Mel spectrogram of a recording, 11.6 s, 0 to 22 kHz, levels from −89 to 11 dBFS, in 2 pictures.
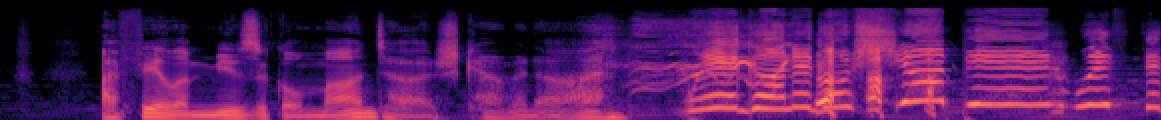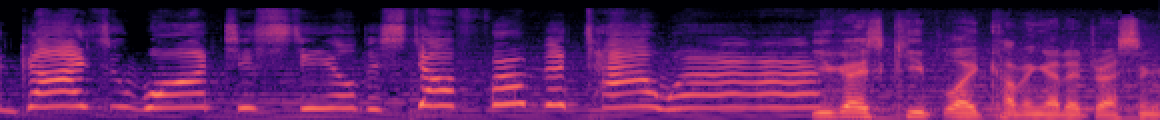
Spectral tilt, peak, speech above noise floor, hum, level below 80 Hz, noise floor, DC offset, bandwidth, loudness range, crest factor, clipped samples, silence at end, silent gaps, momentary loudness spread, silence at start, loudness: -3.5 dB/octave; -2 dBFS; 41 dB; none; -60 dBFS; -64 dBFS; under 0.1%; 16 kHz; 5 LU; 22 dB; under 0.1%; 0 s; none; 14 LU; 0.5 s; -22 LUFS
